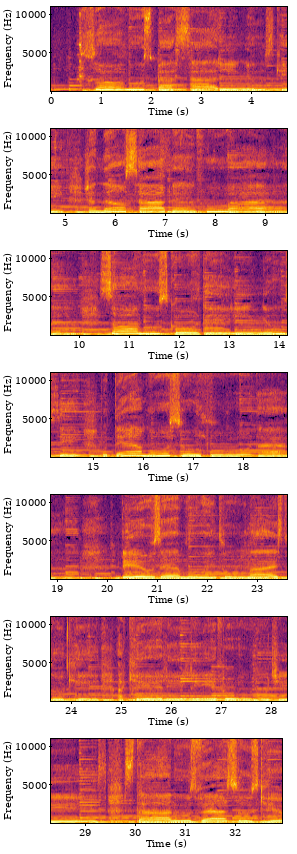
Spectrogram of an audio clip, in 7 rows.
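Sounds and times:
lullaby: 0.5 - 32.9.

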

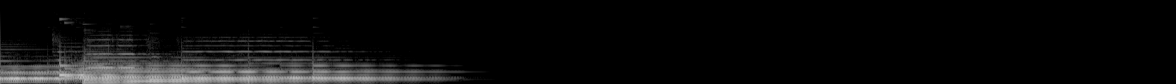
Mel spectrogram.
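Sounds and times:
children's instrumental music: 0.0 - 4.6.

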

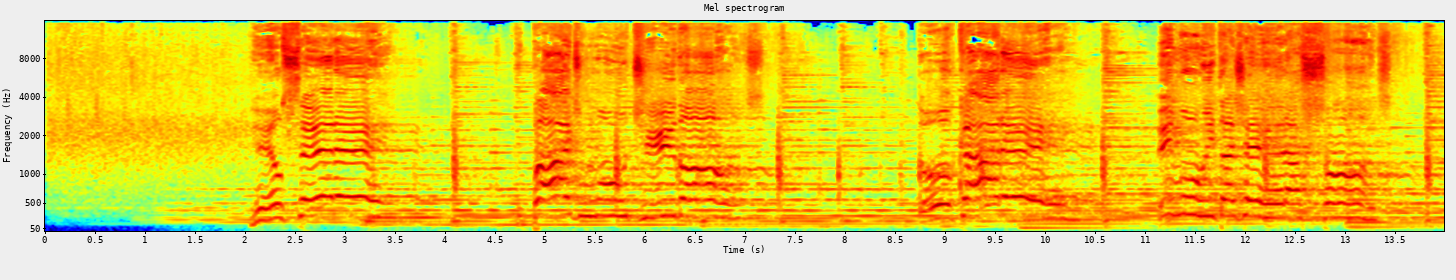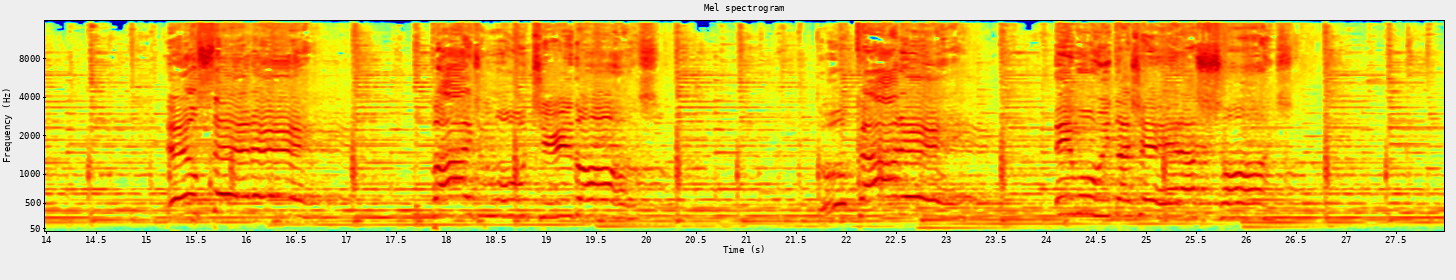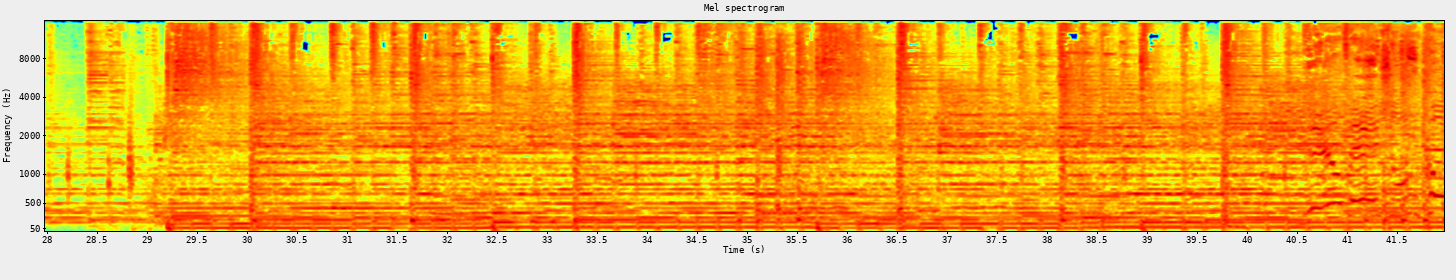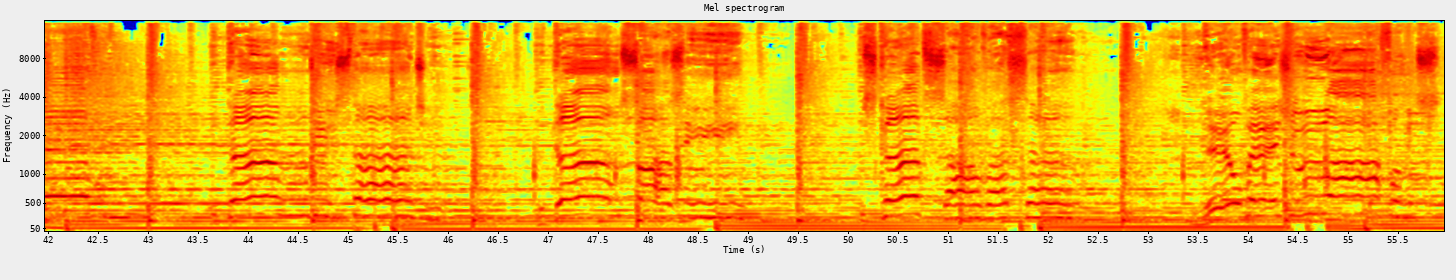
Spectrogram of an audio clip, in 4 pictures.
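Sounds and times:
gospel music: 0.0 - 55.9.

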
